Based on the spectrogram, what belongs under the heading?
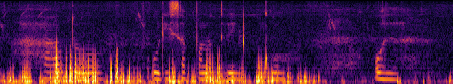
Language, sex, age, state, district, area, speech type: Santali, female, 18-30, Jharkhand, Seraikela Kharsawan, rural, spontaneous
